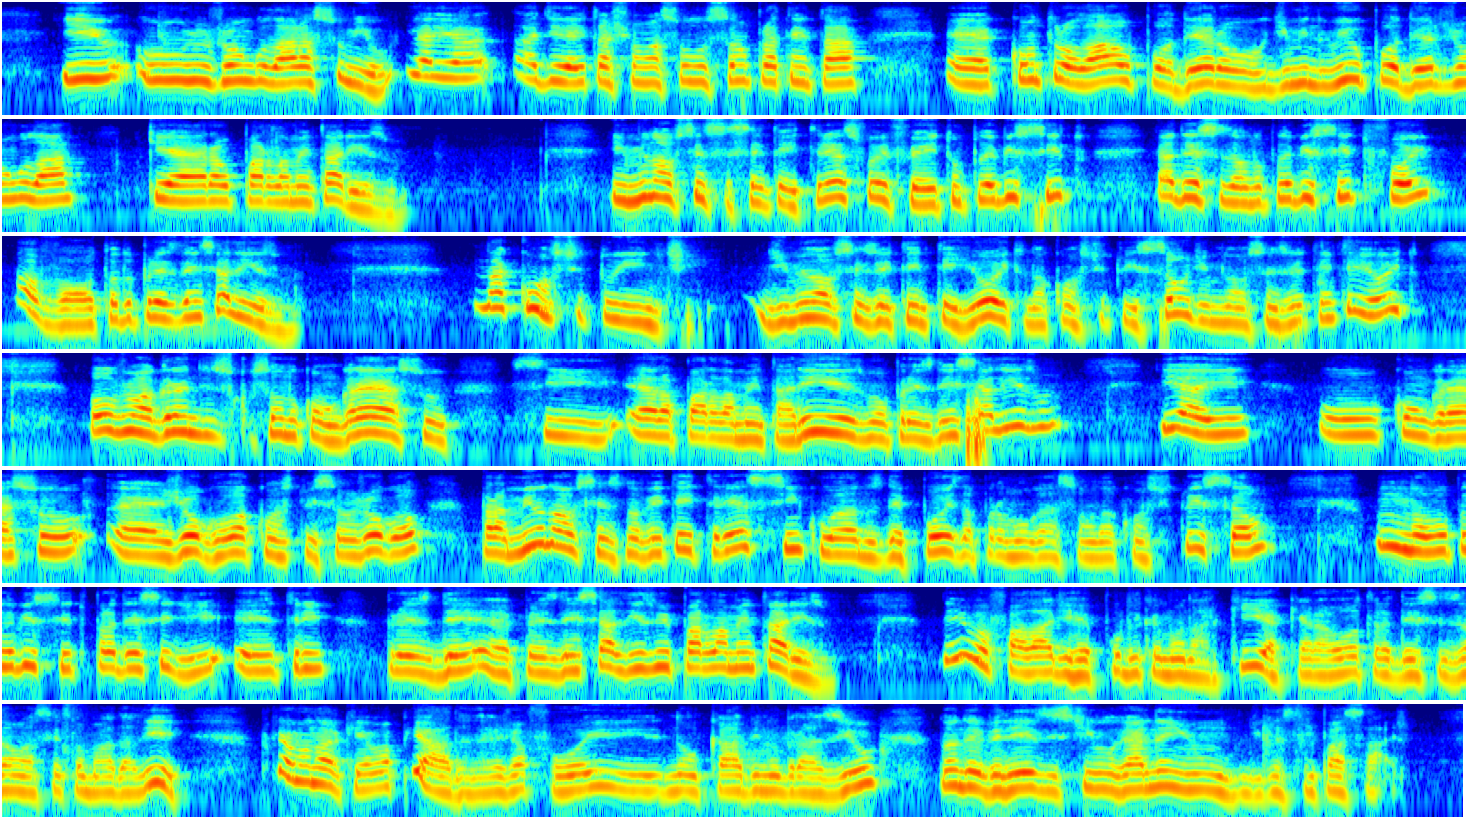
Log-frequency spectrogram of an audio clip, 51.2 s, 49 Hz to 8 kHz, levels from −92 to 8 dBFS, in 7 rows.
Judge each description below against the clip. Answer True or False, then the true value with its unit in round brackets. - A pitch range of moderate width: True (4.7 semitones)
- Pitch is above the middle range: True (200 Hz)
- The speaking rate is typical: True (150 wpm)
